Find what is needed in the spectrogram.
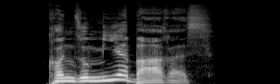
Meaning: strong/mixed nominative/accusative neuter singular of konsumierbar
- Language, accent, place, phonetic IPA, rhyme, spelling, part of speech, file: German, Germany, Berlin, [kɔnzuˈmiːɐ̯baːʁəs], -iːɐ̯baːʁəs, konsumierbares, adjective, De-konsumierbares.ogg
